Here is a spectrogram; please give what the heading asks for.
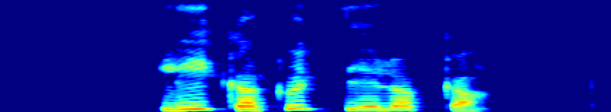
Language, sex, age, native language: Icelandic, male, 9, Icelandic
